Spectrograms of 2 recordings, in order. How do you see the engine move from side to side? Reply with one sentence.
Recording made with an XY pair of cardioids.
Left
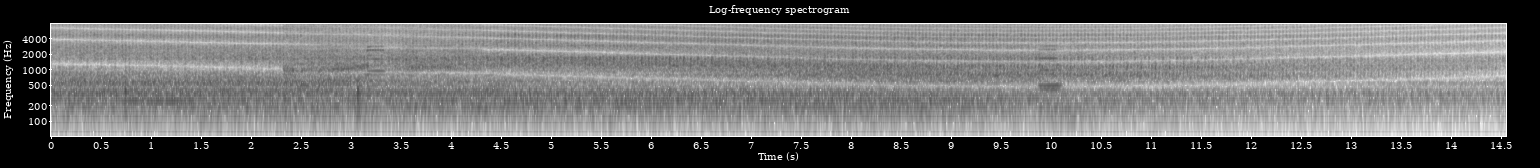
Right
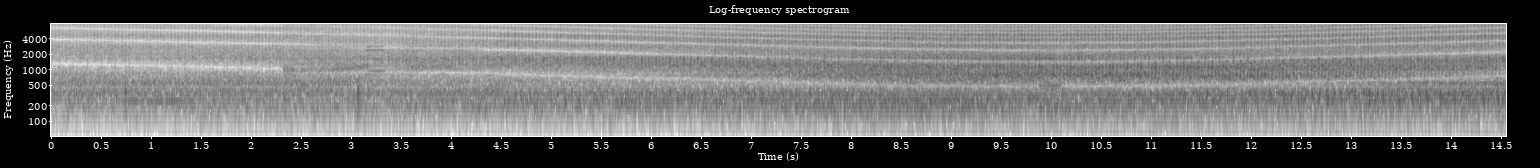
You can hear the engine travel towards the right.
